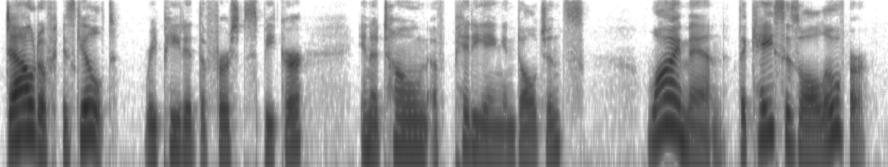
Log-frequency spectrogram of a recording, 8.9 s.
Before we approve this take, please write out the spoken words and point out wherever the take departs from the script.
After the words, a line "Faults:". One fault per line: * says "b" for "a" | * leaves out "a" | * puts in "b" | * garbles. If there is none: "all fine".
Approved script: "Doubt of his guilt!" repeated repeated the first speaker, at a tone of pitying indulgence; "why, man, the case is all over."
"Doubt of his guilt!" repeated the first speaker, in a tone of pitying indulgence; "why, man, the case is all over."
Faults:
* leaves out "repeated"
* says "in" for "at"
